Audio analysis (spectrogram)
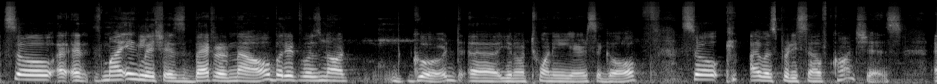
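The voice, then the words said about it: Slight Indian English accent. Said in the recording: “I have a little Slumdog Millionaire accent.”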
